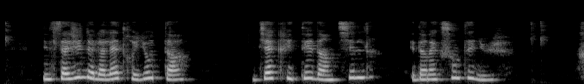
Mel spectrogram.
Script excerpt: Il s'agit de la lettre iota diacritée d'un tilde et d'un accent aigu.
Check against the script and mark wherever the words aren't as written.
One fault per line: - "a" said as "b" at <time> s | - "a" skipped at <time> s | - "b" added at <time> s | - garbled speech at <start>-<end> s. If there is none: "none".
none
